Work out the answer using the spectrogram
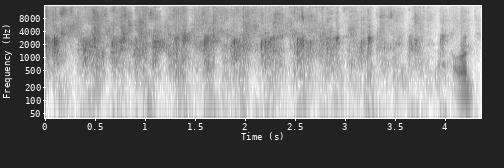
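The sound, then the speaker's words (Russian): Clapping from a small group at a talk on money and earnings: an uneven patter of hand claps, fairly faint, with a voice briefly heard at the end. “Окей, хорошо, спасибо, похлопаем.”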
